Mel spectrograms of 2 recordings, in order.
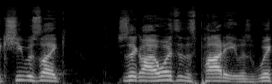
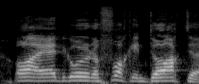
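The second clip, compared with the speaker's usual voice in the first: put-on punk guy voice. Contrasting a woman's cute remark with how a punk dude says it, imitating a punk dude. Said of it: "if you hear like a fucking punk dude".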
